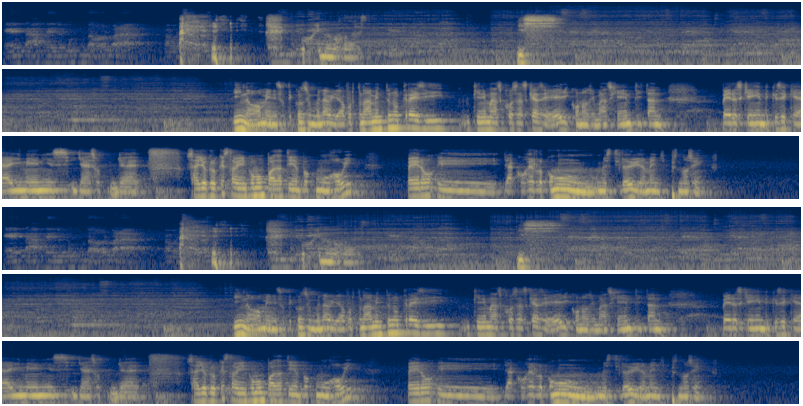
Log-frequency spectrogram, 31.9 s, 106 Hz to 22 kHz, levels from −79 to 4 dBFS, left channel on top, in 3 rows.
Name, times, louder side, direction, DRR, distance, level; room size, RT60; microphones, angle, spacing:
voice 1, 0.0-1.8 2.2-2.8 3.6-4.6 5.1-6.2 7.3-10.7 11.1-13.2 19.5-20.1, right 1 dB, 50° right, -2 dB, 6.8 m, -43 dB
voice 2, 2.4-2.9 3.5-3.7 4.0-4.7 6.9-7.5 13.7-19.9 20.3-26.0 26.7-30.8, left 2 dB, 50° left, 10 dB, 0.9 m, -22 dB
sound 1, 3.5-23.4, equal, 35° right, 4.3 m, -40 dB
14.5 x 12.5 x 8.1 m, 0.99 s
head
